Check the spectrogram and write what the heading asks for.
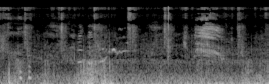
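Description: Wind buffeting the microphone throughout, with a brief high-pitched cry about three seconds in.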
